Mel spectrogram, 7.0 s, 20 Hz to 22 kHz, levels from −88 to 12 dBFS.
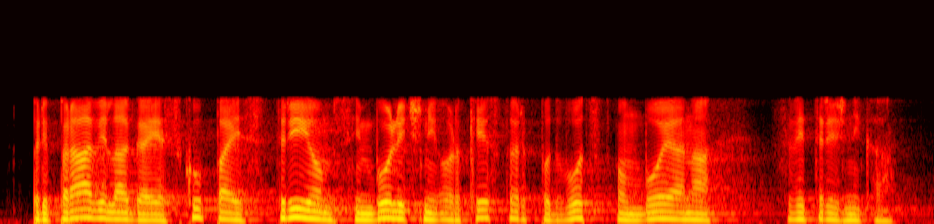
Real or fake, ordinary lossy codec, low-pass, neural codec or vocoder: real; none; 3.6 kHz; none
